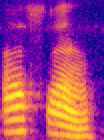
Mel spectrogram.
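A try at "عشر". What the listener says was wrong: Sya-nya jangan ditebalkan Bu. Iya. Asyar. Jangan dinaikkan pangkal lidah belakangnya jangan ikut naik. Asyar. Nggak boleh. Dia kan makrotnya di tengah. Dia makrotnya itu ada di tengah. Di tengah lidah. Tengah lidahnya naik ke langit atas, tapi nggak sampai nempel. Belakangnya nggak ikut naik. Asyar. Maka ada sifat tafashi nanti namanya. Asyar.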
